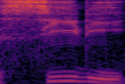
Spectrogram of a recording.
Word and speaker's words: SEEDI: clone CD based console called the CD, and it's spelled SEEDI. Um, not not really the best name, because CD, people might say, oh, that sounds seedy, or shady.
